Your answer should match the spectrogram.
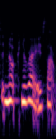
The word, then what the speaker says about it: Knocknashee: Do you pronounce it Knocknashee? Is that right, Thomas? Knocknashee, yes.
